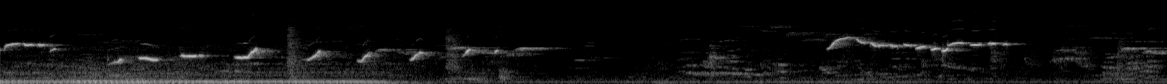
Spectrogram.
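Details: White-rumped shama (murai batu, trotol type) singing vigorously: a run of short rising whistled notes about twice a second, a quiet pause, then a loud swooping whistle falling into a rapid warbled trill; low hum at the start.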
